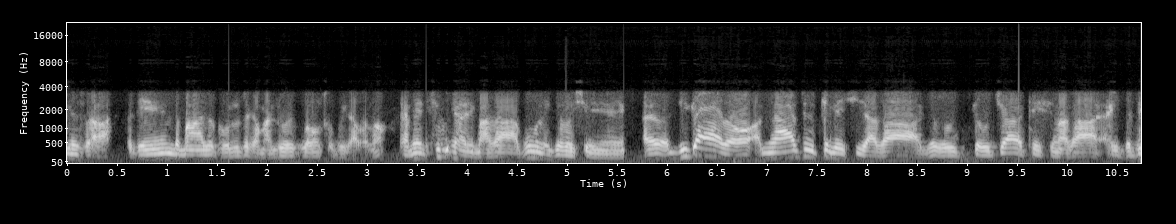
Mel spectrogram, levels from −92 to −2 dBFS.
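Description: Audio missing between chunks occurs at 1.62, 3.60, 5.57, 7.55 and 9.52 s. Each is a brief skip where a few tens of milliseconds of sound vanish and the surrounding material closes up with no silence in the gap. The skips recur at an even 2-second rhythm, likely because the recording or processing stage handles the signal in 2-second blocks and drops a sliver each time it finishes one block and starts the next.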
